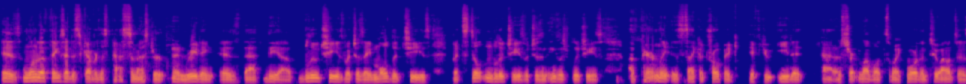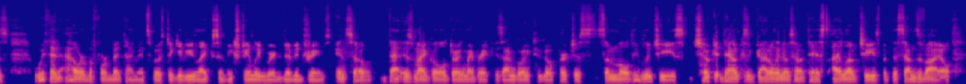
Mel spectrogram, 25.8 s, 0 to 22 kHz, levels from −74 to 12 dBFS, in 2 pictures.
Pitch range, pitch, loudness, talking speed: 75-90 Hz, 85 Hz, -21 LUFS, 240 wpm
